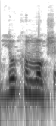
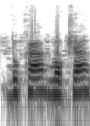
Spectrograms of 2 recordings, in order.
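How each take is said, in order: First: दुख, मोक्ष at normal pace with no final vowel; plain Hindi pronunciation. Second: दुखा, मोक्षा slowly, with a clear final "a" on each word; spelling-style reading. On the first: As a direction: say दुख and मोक्ष the ordinary Hindi way, ending on the consonant. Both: Shown as a demonstration. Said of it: "अह की जो मात्रा होती है AH होता है".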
